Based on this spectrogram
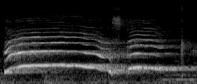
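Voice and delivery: high, loud shriek of fright; panicked yelp at a snake; scared scream. Retold or imitated. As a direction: shriek it like a terrified five-year-old. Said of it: "ran away screaming like my little five-year-old".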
